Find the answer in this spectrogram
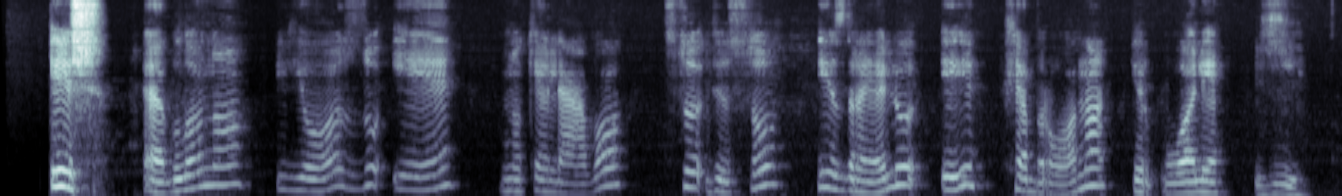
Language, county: Lithuanian, Klaipėda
